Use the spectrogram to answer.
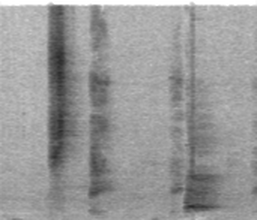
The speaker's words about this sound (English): That's a dog. That's a dog. In case you don't know what a small dog sounds like.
